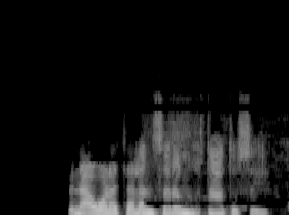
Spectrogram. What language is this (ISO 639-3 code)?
pus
